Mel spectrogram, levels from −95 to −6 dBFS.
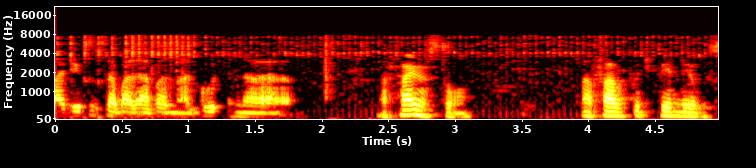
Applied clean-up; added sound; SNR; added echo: classical method Wiener filter.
